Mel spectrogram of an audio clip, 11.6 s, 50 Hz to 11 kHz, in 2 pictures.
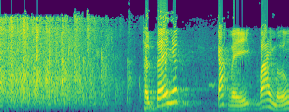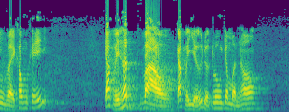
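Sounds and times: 
audience applause at a Buddhist dharma talk: 0.0 - 2.8
speech: 2.9 - 3.7, 4.4 - 6.9, 7.9 - 11.0.

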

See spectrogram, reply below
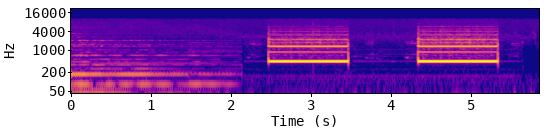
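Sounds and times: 
telephone ringback tones on a call: 2.5 - 3.5, 4.4 - 5.4.

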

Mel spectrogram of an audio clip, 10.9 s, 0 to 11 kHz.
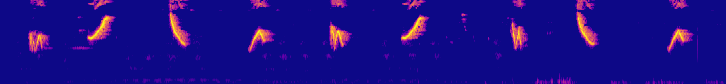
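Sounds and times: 
female red-cowled cardinal singing whistled phrases: 0.4 - 1.8, 2.6 - 2.9, 3.7 - 4.2, 5.0 - 5.3, 6.0 - 7.0, 7.6 - 7.9, 8.6 - 9.0, 10.0 - 10.4.

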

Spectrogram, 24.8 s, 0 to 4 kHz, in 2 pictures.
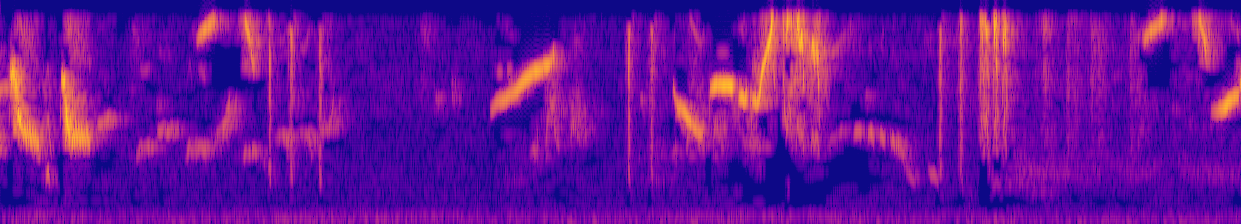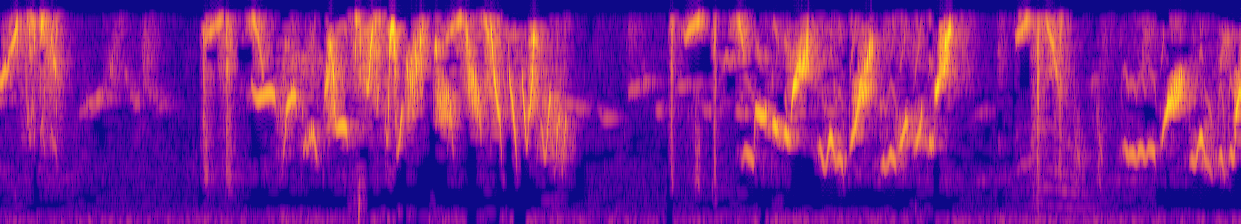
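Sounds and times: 
bird sweeping whistles, slurred notes and rapid chatters: 0.0 - 3.5, 4.4 - 10.2, 11.4 - 24.8.

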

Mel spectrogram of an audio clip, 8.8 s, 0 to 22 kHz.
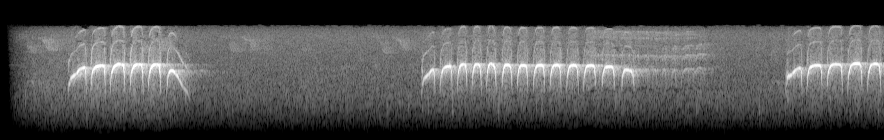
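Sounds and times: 
Eastern sirystes Sirystes sibilator giving fast repeated whistled notes: 0.7 - 2.0, 4.2 - 7.1, 7.8 - 8.8.

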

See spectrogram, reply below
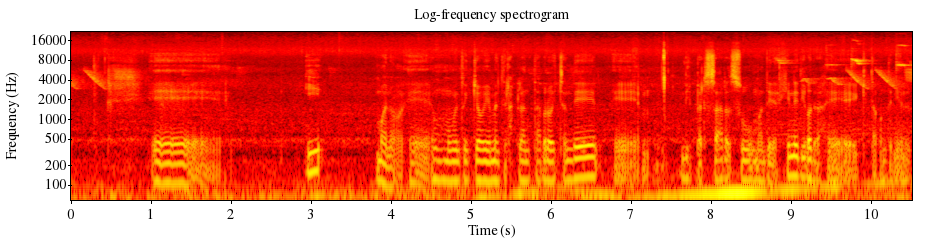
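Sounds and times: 
chirps: 0.0 - 2.2, 4.5 - 10.5
bees buzzing among yellow pompom-like flowers of a blossoming tree: 0.0 - 10.5
noise: 0.0 - 10.5
speech: 1.0 - 1.9, 2.9 - 10.5.

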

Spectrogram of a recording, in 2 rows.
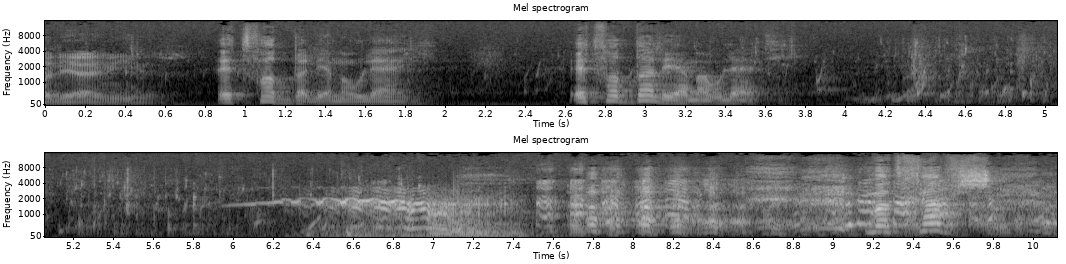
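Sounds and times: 
speech: 0.0 - 2.0, 2.6 - 4.7, 9.2 - 10.1
saddled horse snorting: 4.1 - 7.6
saddled horse whinnying and neighing: 5.8 - 7.6
laughter: 7.0 - 10.1.

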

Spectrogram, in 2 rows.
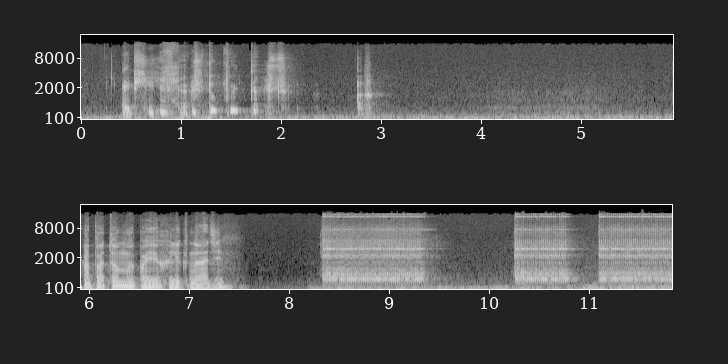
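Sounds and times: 
speech: 0.4 - 2.2, 6.0 - 7.5
telephone ringing at night: 8.3 - 9.6, 10.2 - 11.8.

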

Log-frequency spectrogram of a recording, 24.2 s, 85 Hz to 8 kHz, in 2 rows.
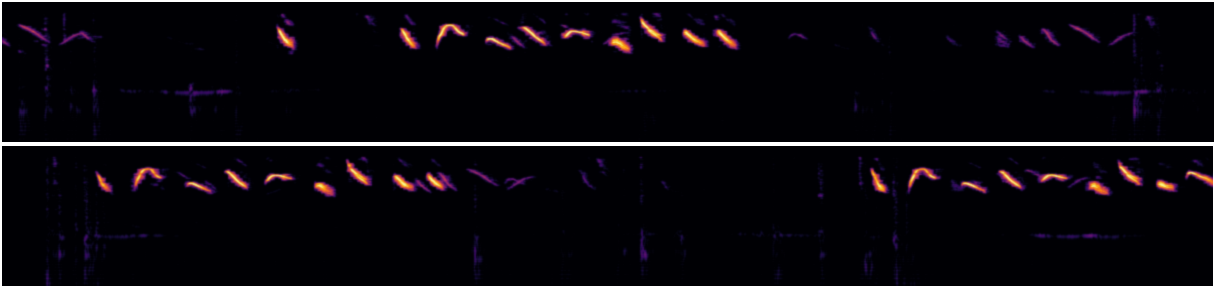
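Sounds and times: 
green-winged saltator singing loud slurred whistles: 2.7 - 3.0, 3.6 - 8.1, 10.0 - 11.6, 13.1 - 18.2, 20.7 - 24.2.

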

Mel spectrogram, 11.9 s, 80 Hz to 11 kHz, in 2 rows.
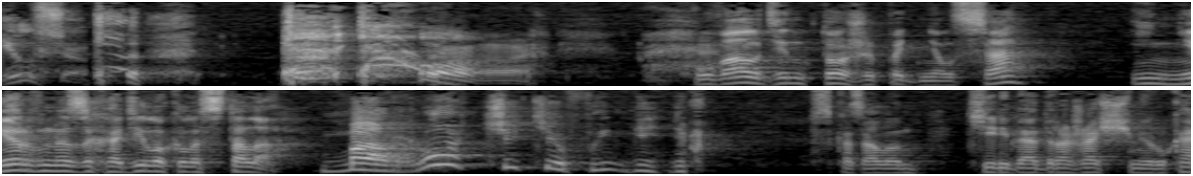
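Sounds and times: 
speech: 0.0 - 11.8
man coughing and clearing his throat: 0.4 - 2.4.

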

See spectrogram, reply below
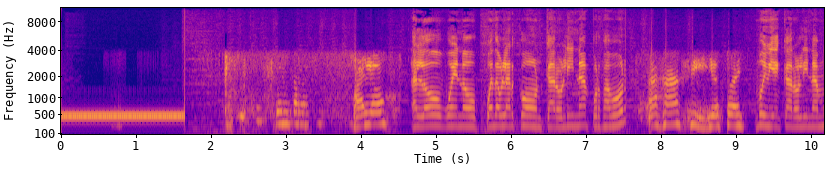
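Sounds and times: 
telephone dial tone before a call: 0.0 - 1.7
speech: 2.8 - 10.1.

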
